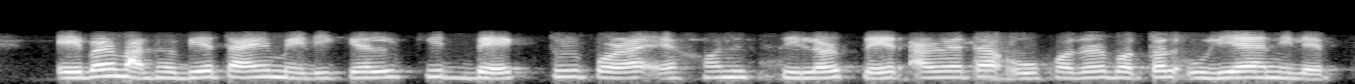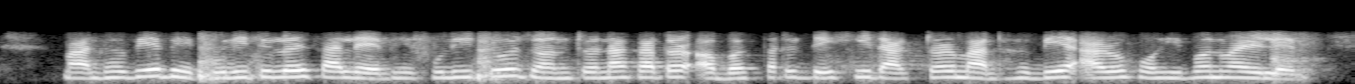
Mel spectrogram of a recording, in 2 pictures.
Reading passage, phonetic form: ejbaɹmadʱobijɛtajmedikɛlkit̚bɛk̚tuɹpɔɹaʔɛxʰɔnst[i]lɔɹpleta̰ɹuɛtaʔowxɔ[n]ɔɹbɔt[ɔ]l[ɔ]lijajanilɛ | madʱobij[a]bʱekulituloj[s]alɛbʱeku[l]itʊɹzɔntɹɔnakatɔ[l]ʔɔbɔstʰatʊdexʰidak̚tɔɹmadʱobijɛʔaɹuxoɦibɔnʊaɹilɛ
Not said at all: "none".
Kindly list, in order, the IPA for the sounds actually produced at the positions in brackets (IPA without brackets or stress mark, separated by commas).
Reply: i, d, ɔ, u, ɛ, s, l, ɹ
